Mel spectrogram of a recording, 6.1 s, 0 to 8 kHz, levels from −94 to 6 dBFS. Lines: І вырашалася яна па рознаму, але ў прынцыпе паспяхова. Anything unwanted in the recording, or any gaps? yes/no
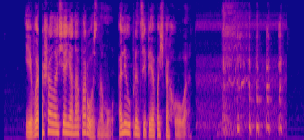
yes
